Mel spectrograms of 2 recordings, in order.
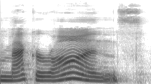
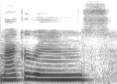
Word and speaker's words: macaron: A 7 for macarons. Not macaroons. Apparently it is macaron. And bakers get very testy when you say it wrong.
